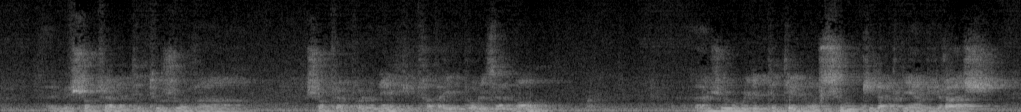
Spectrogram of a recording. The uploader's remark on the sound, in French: lors de cette conférence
